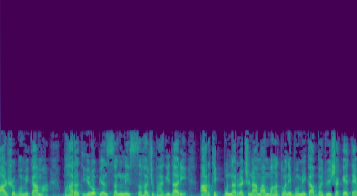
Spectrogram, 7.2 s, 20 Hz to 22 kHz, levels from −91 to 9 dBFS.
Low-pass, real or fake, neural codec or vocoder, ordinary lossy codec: 7.2 kHz; real; none; none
